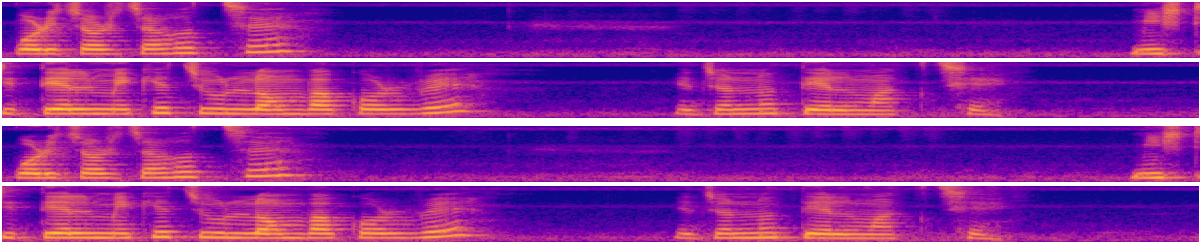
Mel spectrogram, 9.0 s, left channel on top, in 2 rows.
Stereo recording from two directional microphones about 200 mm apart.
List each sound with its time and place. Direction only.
0.0 s speech: 5° right (ahead or behind)
4.2 s a woman's voice: 5° right (ahead or behind)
